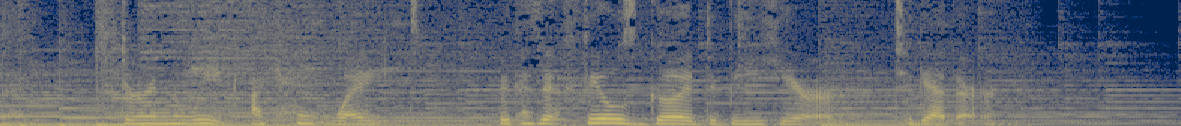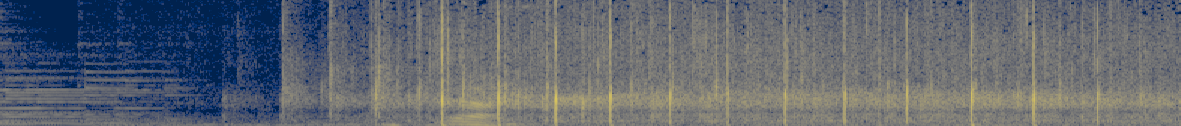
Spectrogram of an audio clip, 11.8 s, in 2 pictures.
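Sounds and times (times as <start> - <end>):
speech: 0.6 - 5.1, 8.2 - 8.5
audience applause: 7.3 - 11.8.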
